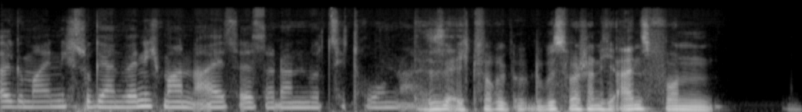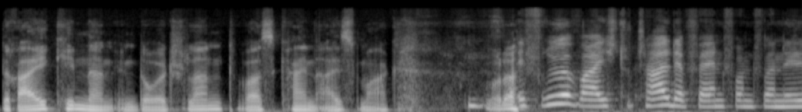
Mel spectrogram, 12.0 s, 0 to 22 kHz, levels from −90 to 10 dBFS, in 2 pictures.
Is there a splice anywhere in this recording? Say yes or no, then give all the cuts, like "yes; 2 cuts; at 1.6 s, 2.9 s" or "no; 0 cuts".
no; 0 cuts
